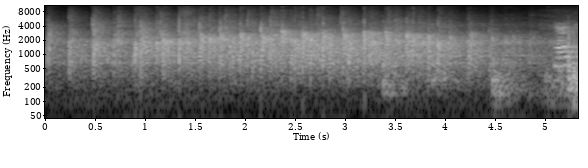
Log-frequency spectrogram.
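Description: A crowd at a stage play applauds after a speech, a steady wash of many hands clapping at moderate loudness, with some voices and a brief vocal sound near the end.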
